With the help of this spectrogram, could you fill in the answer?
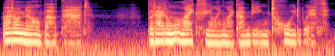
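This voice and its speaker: A woman's voice: sits low, fairly even intonation, moderate pace, slightly rough, soft background music. A woman playing a troubled, wary mother who sees visions, guarded and weary in a video game cutscene.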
